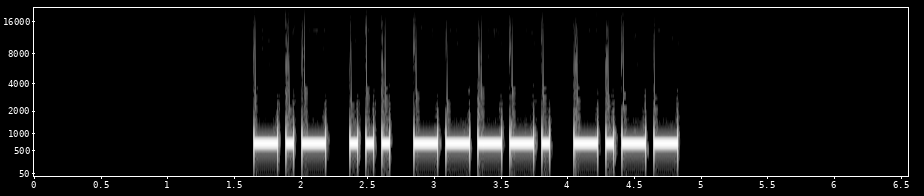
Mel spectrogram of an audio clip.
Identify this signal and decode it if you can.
Morse code, heard as a keyed tone, about 21 wpm, 700 Hz. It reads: KS9Y
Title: USA Call Signs - 4 Characters - Repeated 3x - 20wpm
